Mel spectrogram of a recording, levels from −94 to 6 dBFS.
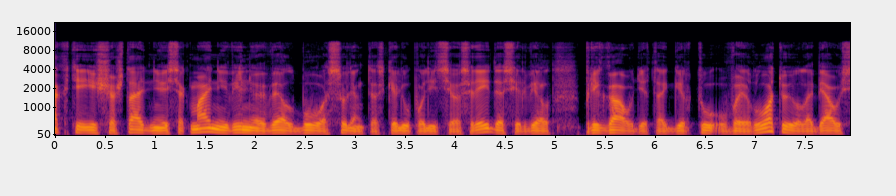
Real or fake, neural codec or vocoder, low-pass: real; none; 10.8 kHz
